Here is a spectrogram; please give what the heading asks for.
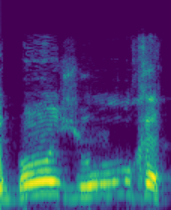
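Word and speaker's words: bonjour: जैसे ये खे की साउंड आ रही है, बोंजूख, ये बोले सारा बोंजूख।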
